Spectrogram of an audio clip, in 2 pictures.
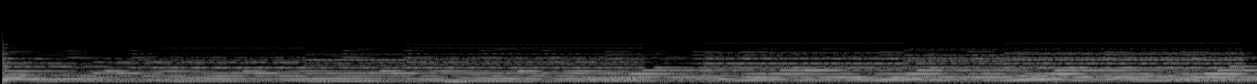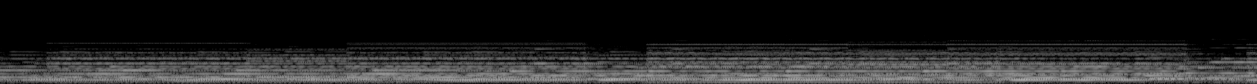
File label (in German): astrale symbol meditation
